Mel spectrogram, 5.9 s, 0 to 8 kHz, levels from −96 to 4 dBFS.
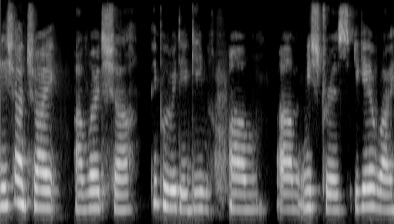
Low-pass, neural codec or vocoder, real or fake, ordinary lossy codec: none; codec, 16 kHz, 4 kbps, X-Codec, WavLM features, trained on Multilingual LibriSpeech; fake; none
